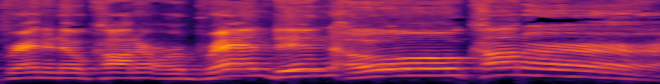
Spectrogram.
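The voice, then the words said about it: Bad Michael Buffer announcer impression. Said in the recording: “the bad Michael Buffer impression”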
